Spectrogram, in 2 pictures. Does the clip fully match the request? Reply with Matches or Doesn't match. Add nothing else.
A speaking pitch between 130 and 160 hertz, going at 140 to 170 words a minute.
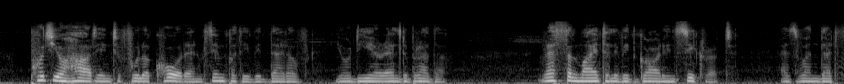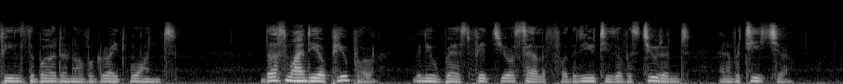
Doesn't match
